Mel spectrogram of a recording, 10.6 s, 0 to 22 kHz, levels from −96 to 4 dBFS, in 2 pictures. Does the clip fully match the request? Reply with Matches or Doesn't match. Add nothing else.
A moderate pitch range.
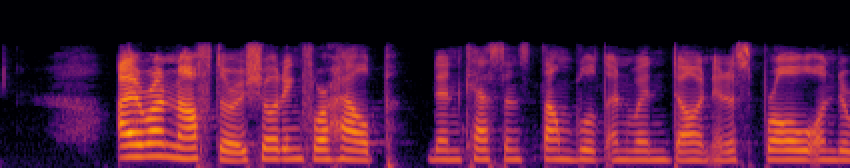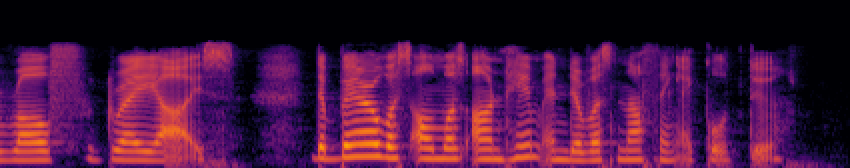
Doesn't match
